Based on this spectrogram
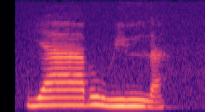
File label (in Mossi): "yaab willa", moore; ancestry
